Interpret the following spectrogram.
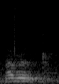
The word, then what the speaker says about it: Baruch: Baruch, is that the correct pronunciation? Baruch.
